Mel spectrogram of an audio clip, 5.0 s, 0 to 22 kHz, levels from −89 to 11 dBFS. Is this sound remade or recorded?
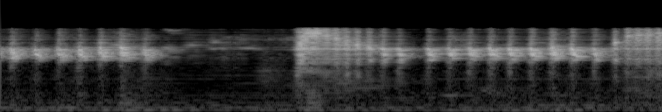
remade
